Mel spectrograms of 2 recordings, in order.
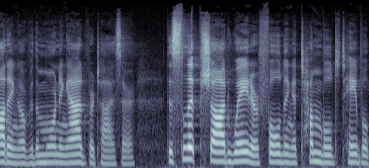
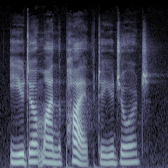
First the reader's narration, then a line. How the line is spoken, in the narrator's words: his friend asked quietly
